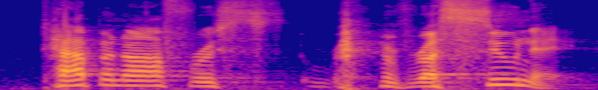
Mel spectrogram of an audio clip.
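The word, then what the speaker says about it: tapeinophrosynē: Now, the New Testament word for humility is kind of a mouthful. It's tapenophrosune.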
